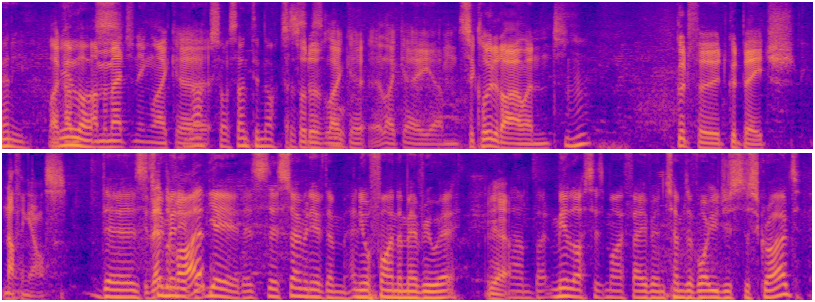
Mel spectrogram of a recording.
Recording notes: We’re taking you backstage at Comedy Republic. We're recording heaps of bite-sized episodes live in the green room with the who's who of comedy.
